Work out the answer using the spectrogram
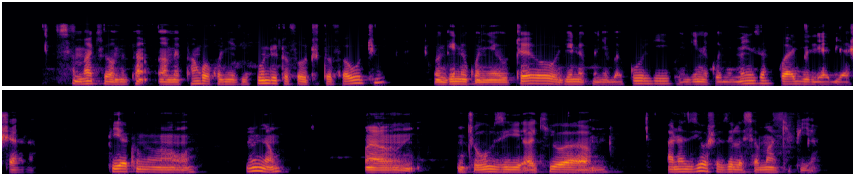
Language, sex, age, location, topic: Swahili, male, 25-35, Mombasa, agriculture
